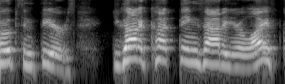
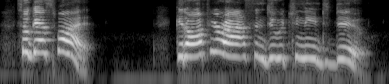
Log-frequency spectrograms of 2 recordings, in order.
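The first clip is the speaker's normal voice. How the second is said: fired-up, heated, pushing rant, pitched high; 6 semitones higher than usual. Speaker telling listeners to act on what they know: yelling. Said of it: "Sorry, I'm yelling".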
